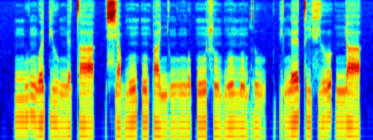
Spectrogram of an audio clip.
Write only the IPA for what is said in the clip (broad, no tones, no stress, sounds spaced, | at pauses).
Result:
m u ŋʷ ɛ pʲ u ŋ ɛ t a | ɕ a b ũ p ũ p a ɲ ɪ ŋʷ i ŋʷ ɪ p ũ ɬ õ b õ m õ b r u | pʲ ʊ ŋ ɛ t i fʲ ʊ | ɲ a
